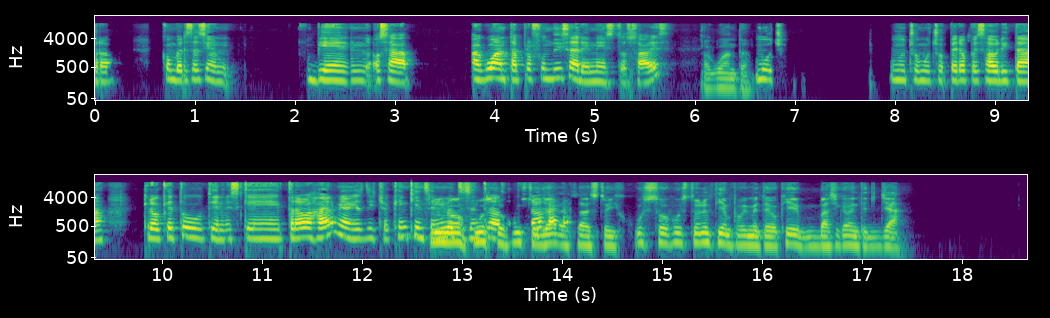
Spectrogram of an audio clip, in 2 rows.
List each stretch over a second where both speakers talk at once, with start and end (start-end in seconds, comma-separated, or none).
12.7-14.1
